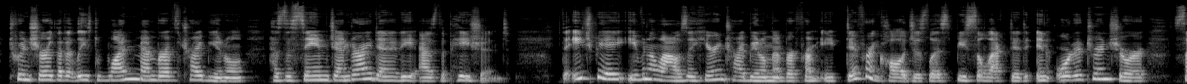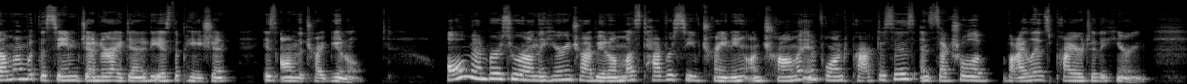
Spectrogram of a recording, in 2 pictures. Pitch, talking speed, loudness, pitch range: 190 Hz, 180 wpm, -19 LUFS, 165-205 Hz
